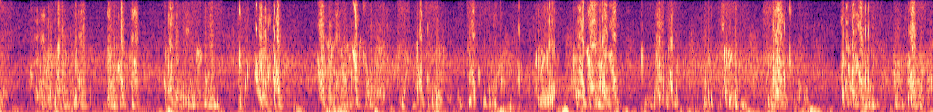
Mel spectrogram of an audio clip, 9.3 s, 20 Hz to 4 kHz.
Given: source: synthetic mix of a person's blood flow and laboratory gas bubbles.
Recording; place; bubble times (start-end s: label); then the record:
Doppler ultrasound of blood flow; subclavian vein
0.00-0.12 s: bubbles
0.29-0.91 s: bubbles
1.06-1.41 s: bubbles
1.62-2.23 s: bubbles
2.37-2.87 s: bubbles
3.15-3.86 s: bubbles
3.96-4.52 s: bubbles
4.56-5.05 s: bubbles
5.16-5.22 s: bubbles
5.32-5.58 s: bubbles
5.69-6.21 s: bubbles
6.39-6.80 s: bubbles
7.03-7.49 s: bubbles
7.62-8.11 s: bubbles
8.39-8.81 s: bubbles
8.92-9.33 s: bubbles
From the record:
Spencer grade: 3 (all of the cardiac periods contain showers or single bubble signals, but not dominating or overriding the cardiac motion signals); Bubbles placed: anywhere in the cardiac cycle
